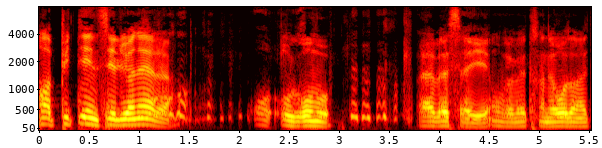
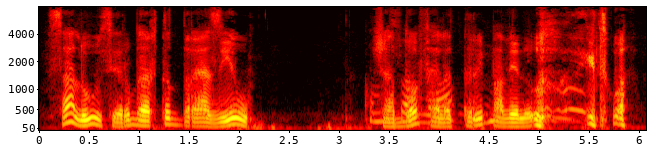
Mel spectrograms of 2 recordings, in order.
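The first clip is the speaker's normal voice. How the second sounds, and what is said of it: Put-on Brazilian accent. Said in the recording (French): “tu connais l'accent brésilien”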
